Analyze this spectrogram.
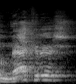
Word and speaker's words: Natchitoches: right there all right naked-ish in a silent t that's right like it sounds louisiana french influence we got a lot of solitudes running around and then you got the ch like in chaos not like in church's chicken all right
